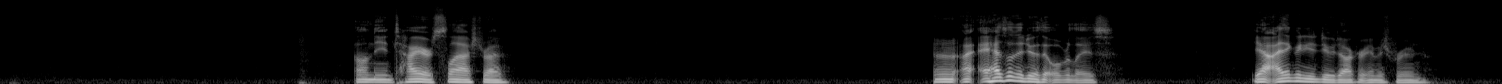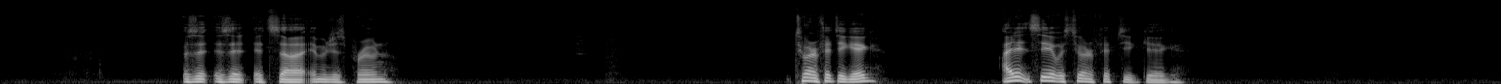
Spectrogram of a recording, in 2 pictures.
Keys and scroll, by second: 12.5 typing, 13.6-19.3 typing, 16.3 Tab.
